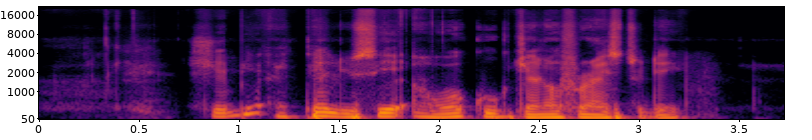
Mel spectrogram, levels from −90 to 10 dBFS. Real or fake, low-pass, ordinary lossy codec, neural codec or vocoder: fake; none; none; autoencoder, 48 kHz, 128 numbers a frame, DAC-VAE, trained on Japanese speech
